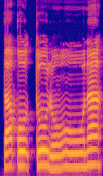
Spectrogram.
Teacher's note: ہؤلاء تقتلون، تا کو قاف کے ساتھ ملائیں گے، قاف کو موٹا کریں گے۔ قاف ساکن ہے تو یہاں قاف پر قلقلہ کریں گے، جھٹکا دیں گے۔ · نون ساکن کے بعد فا ہے تو یہاں پر غنہ کریں گے، آواز ناک میں چھپائیں گے۔ انفسکم، سین میں سیٹی کی آواز پیدا کریں گے، سین کو باریک کریں گے۔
